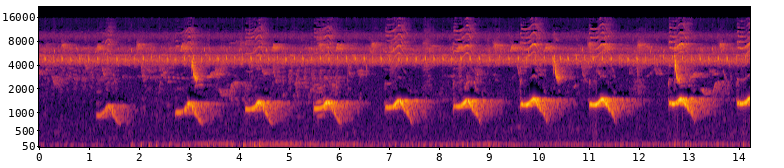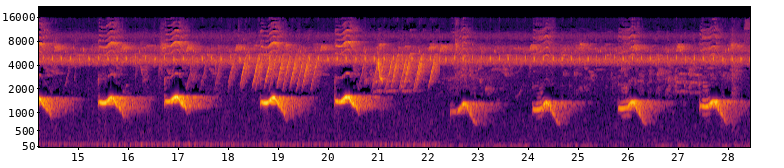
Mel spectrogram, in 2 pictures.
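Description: A bird repeating a short falling call over and over, about once every second and a bit, pausing briefly around two-thirds of the way in. Behind it runs a constant high shrill drone, with brief high chirps and a couple of quick trills from other birds.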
